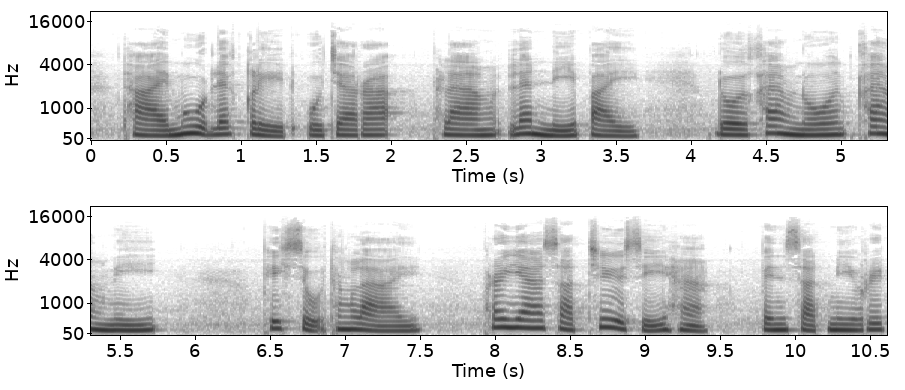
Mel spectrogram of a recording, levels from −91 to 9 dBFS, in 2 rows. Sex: female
